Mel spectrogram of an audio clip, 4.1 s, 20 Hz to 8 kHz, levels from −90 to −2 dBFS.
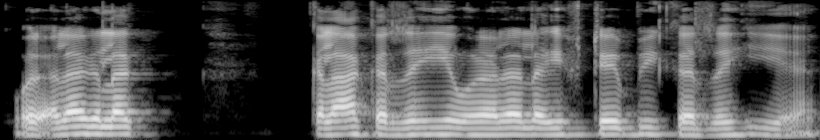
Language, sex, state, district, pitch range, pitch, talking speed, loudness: Hindi, male, Bihar, Supaul, 140-150 Hz, 145 Hz, 190 wpm, -17 LUFS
